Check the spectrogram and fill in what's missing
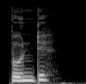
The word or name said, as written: BUNDTET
